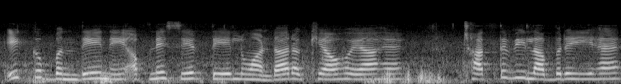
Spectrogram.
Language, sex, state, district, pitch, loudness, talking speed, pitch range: Punjabi, female, Punjab, Pathankot, 250 Hz, -16 LUFS, 145 wpm, 240-260 Hz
